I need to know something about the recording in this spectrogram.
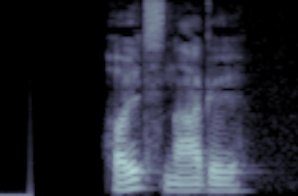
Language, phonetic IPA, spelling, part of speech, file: German, [ˈhɔlt͡sˌnaːɡl̩], Holznagel, noun / proper noun, De-Holznagel.ogg
- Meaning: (noun) a wooden nail; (proper noun) a rather rare surname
